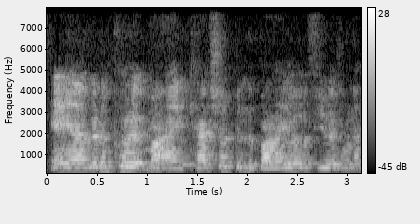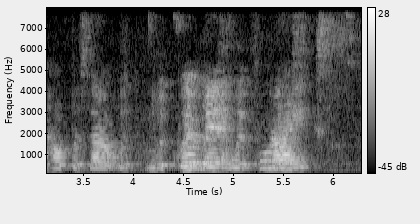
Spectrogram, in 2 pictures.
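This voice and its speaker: A woman's voice: mid-range voice, level tone, moderate pace, noisy background. A young woman hosting a casual podcast with her cousins, chatty and full of fillers. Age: young adult. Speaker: podcast host. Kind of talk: casual chat. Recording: echoey room, distant mic.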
